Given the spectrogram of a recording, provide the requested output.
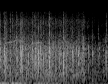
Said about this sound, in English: Yay! I'm clapping for myself. Hooray!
